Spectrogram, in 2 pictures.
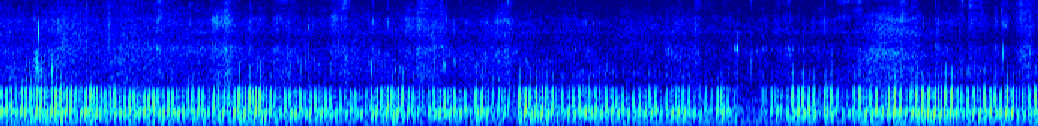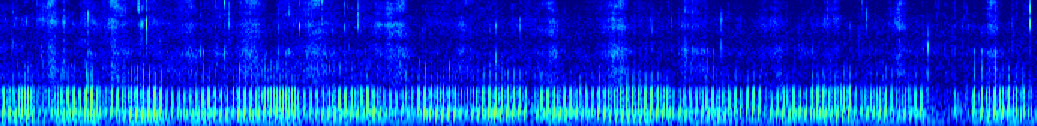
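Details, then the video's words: Kitten purring while grooming, recorded up close: a continuous, deep rumbling purr that holds steady for the whole stretch, with faint rustling and licking noises over it. "子猫のASMR / グルグル音・毛づくろいの音など"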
